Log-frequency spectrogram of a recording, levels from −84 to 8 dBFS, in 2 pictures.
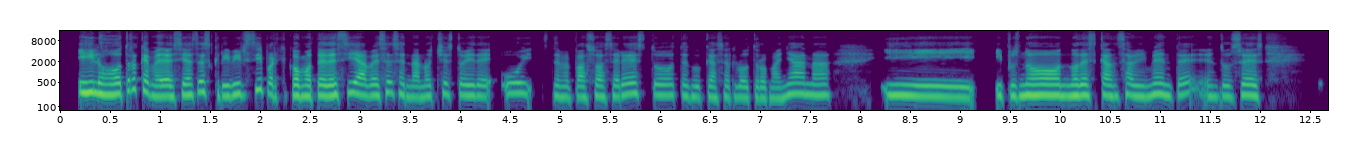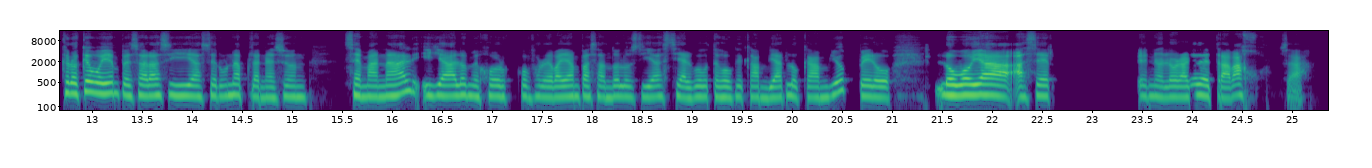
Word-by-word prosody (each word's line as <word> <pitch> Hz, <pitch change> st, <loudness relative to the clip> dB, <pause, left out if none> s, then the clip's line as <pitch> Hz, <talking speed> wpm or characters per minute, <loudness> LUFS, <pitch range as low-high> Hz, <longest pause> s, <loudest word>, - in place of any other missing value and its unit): Y 260 Hz, 0 st, +5 dB
lo 240 Hz, -2 st, +4 dB
otro 235 Hz, +8 st, +1 dB
que 280 Hz, -4 st, +1 dB
me 200 Hz, -1 st, +1 dB
decías 205 Hz, +2 st, +2 dB
de 270 Hz, -, +2 dB
escribir, 220 Hz, -2 st, -3 dB
sí, 310 Hz, +8 st, -2 dB
porque 230 Hz, -, -5 dB
como 205 Hz, -1 st, +2 dB
te 210 Hz, 0 st, +3 dB
decía, 225 Hz, +3 st, +3 dB
a -, -, -1 dB
veces 215 Hz, +4 st, -3 dB
en 225 Hz, -3 st, -4 dB
la 190 Hz, 0 st, -3 dB
noche 200 Hz, +5 st, -6 dB
estoy 220 Hz, -1 st, -3 dB
de: 205 Hz, -1 st, -4 dB
"Uy, 245 Hz, 0 st, -4 dB, 0.2 s
se 205 Hz, -, -6 dB
me 190 Hz, -, -6 dB
pasó 190 Hz, +2 st, -4 dB
hacer 200 Hz, +1 st, -4 dB
esto, 220 Hz, -2 st, -4 dB
tengo 195 Hz, -3 st, -8 dB
que 190 Hz, -, -5 dB
hacer 190 Hz, +1 st, -8 dB
lo 190 Hz, 0 st, -4 dB
otro 180 Hz, 0 st, -6 dB
mañana", 220 Hz, +4 st, -3 dB, 0.5 s
y 200 Hz, -, -1 dB, 0.2 s
y, 210 Hz, -, -4 dB
pues, 205 Hz, +2 st, -5 dB
no, 215 Hz, 0 st, +4 dB
no 205 Hz, +1 st, +2 dB
descansa 215 Hz, 0 st, -1 dB
mi 200 Hz, -1 st, -2 dB
mente. 220 Hz, 0 st, -4 dB
Entonces 200 Hz, +1 st, -3 dB, 0.7 s
creo 240 Hz, -2 st, +3 dB
que 275 Hz, -, +6 dB
voy 245 Hz, -2 st, +6 dB
a -, -, +6 dB
empezar 215 Hz, -4 st, 0 dB
así 210 Hz, 0 st, +1 dB
a 205 Hz, -, +2 dB
hacer 205 Hz, +1 st, -5 dB
una 215 Hz, +1 st, 0 dB
planeación 190 Hz, 0 st, -4 dB, 0.3 s
semanal 210 Hz, +5 st, +2 dB
y 210 Hz, 0 st, -3 dB
ya 205 Hz, -1 st, +4 dB
a -, -, +3 dB
lo 220 Hz, +1 st, +1 dB
mejor 200 Hz, -1 st, -3 dB
conforme 195 Hz, -2 st, -4 dB
vayan 195 Hz, +1 st, +2 dB
pasando 195 Hz, -1 st, -2 dB
los 195 Hz, -2 st, -5 dB
días, 195 Hz, 0 st, -3 dB
si 205 Hz, -, -5 dB
algo 190 Hz, +1 st, -1 dB
tengo 190 Hz, -1 st, -2 dB
que 195 Hz, +1 st, -6 dB
cambiar, 185 Hz, +1 st, -2 dB
lo 200 Hz, -3 st, -2 dB
cambio, 190 Hz, +10 st, -1 dB
pero 190 Hz, -3 st, +1 dB, 0.4 s
lo 215 Hz, -1 st, +6 dB
voy 220 Hz, +1 st, +8 dB
a 215 Hz, -2 st, +9 dB
hacer 205 Hz, +2 st, +1 dB, 0.8 s
en 200 Hz, 0 st, -5 dB
el 190 Hz, -1 st, -3 dB
horario 190 Hz, +3 st, +2 dB
de 205 Hz, -, +3 dB
trabajo, 190 Hz, +4 st, +2 dB
o -, -, -37 dB
sea -, -, -8 dB
205 Hz, 190 wpm, -20 LUFS, 195-220 Hz, 0.8 s, a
